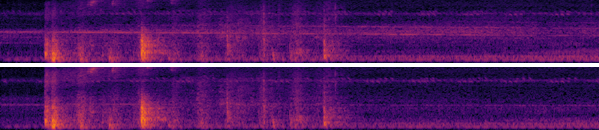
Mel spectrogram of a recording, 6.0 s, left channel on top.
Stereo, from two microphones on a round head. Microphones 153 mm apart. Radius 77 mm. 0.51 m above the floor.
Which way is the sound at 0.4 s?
50° right (ahead or behind).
